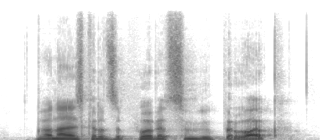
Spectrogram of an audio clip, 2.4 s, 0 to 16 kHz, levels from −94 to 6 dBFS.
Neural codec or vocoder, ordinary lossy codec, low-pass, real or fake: codec, 44.1 kHz, 2.6 kbps, SNAC; none; 14.4 kHz; fake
